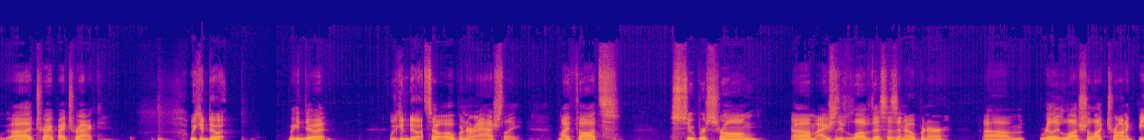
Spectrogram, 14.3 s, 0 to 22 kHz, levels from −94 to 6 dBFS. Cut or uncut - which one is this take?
cut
